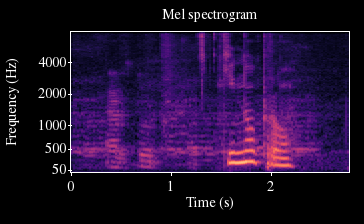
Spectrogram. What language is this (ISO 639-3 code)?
rus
